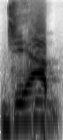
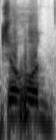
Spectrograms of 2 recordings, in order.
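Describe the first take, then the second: First: The word begins with an i vowel. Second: The word is said with u vowels. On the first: "অনেকেই ভুল করে" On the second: "অনেকেই ভুল করে"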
